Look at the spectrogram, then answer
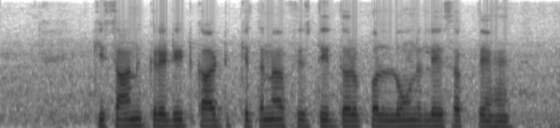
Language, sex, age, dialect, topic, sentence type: Magahi, male, 25-30, Western, agriculture, question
